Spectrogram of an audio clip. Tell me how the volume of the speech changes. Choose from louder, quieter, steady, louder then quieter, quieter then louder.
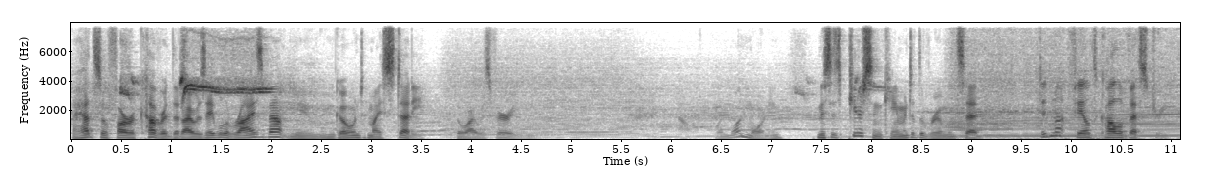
quieter then louder.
